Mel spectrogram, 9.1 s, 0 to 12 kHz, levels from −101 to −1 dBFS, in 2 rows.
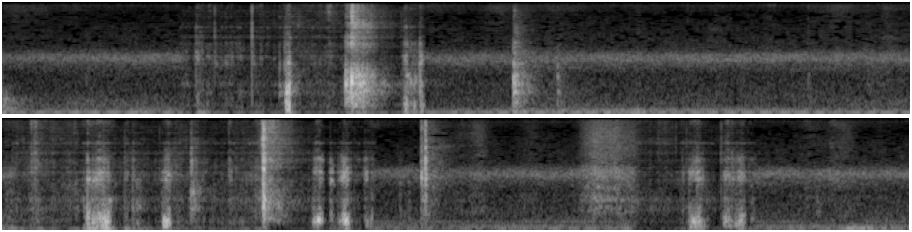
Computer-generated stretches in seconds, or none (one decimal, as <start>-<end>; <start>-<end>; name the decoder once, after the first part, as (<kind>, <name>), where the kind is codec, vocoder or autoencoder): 0.9-2.1 (codec, HILCodec); 4.6-6.4; 7.7-8.3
